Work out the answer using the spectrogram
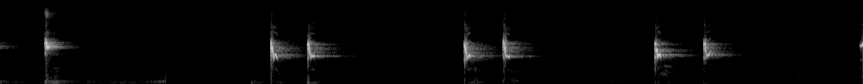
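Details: Female sooty-headed bulbul calling to provoke males to respond, in the uplik tarung style: short, sharp chirped notes, first alone, then in spaced pairs roughly every two seconds, with silence between.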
